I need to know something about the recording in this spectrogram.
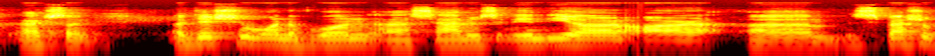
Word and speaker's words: sadhu: Sadhus, is that how you say it in India?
